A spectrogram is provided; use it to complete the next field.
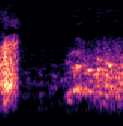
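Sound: sneeze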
